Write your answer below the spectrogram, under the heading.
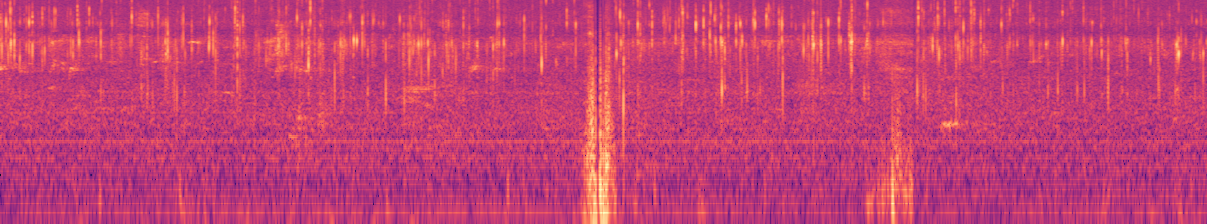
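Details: Little kittens eating cat food, close up: steady crunchy, clicking chewing and lapping throughout, with one loud dull thump about halfway through and a softer knock shortly after.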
